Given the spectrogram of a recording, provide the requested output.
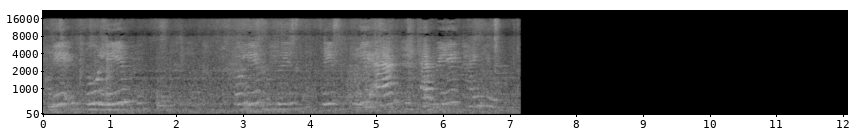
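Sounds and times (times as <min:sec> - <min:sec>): children talking: 0:00.0 - 0:07.2.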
